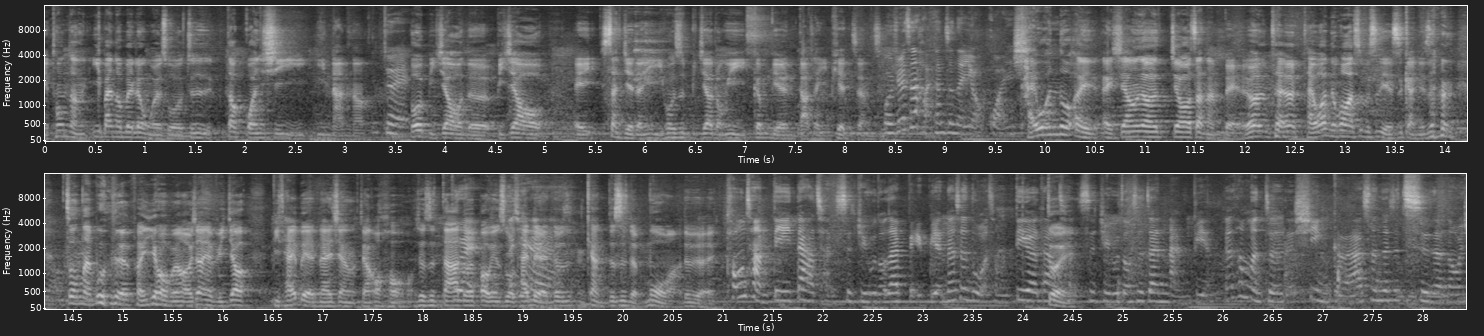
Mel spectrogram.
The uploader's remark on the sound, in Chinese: 本集白噪音指數：柔風級 3/5。錄音地點： Boulangerie Ours。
